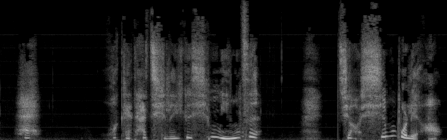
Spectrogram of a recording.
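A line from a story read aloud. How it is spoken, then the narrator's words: Soft, quiet voice. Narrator (Chinese): 肯德拉小声地说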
